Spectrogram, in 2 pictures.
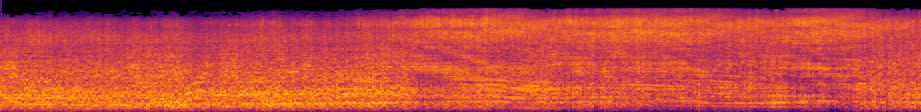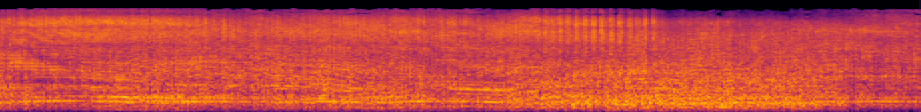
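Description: Race car engines roar loudly as cars speed past and fade.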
